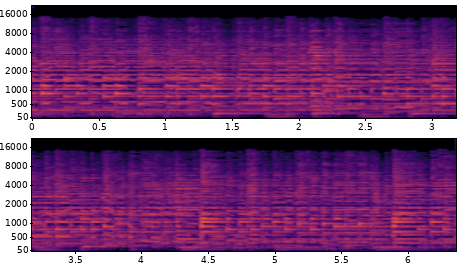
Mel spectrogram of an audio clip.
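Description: Bluegrass string band playing an instrumental break: five-string banjo picking rapid notes alongside fiddle and acoustic guitar, with an upright bass keeping a steady beat of about two notes a second.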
